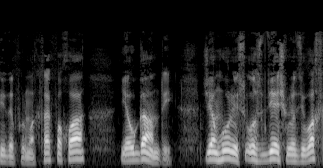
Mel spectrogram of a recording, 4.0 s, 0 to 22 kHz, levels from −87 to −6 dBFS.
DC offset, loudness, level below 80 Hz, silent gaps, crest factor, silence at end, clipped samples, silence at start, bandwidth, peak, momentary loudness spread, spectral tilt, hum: under 0.1%; -25 LUFS; -68 dBFS; none; 20 dB; 0 s; under 0.1%; 0 s; 11.5 kHz; -6 dBFS; 13 LU; -7 dB/octave; none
